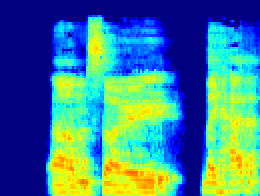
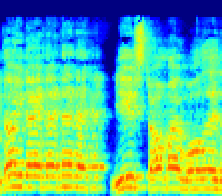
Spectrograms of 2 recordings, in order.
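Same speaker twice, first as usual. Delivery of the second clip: insistent accuser; 9 semitones higher than usual. Retold or imitated. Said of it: "And he's like".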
